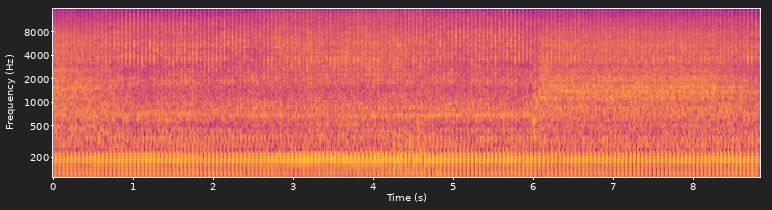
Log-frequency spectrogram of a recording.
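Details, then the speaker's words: Atco Balmoral cylinder (reel) mower running: a steady mid-pitch engine thrum with a slight rhythmic chatter about twice a second. Minor drive belt chatter; owner calls it no biggie. "okay that's about the best we're going to get so it's a bit a little bit of belt chatter going on there on this one here that's all it is um no biggie"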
